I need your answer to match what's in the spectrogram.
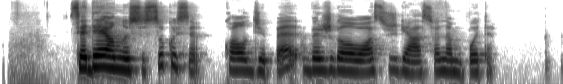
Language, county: Lithuanian, Vilnius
